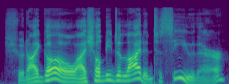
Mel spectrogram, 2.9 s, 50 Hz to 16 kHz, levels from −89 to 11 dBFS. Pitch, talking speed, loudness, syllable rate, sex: 145 Hz, 230 wpm, -17 LUFS, 5.1 syllables/s, male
